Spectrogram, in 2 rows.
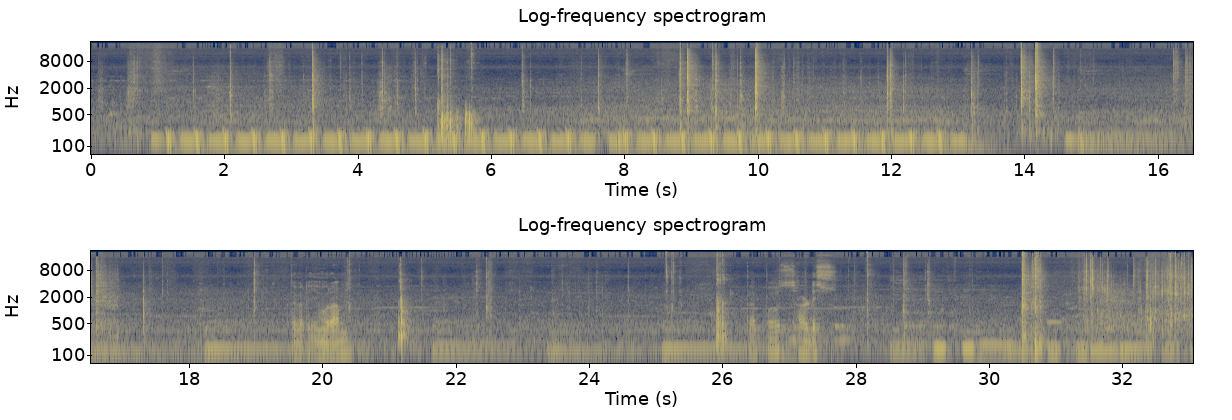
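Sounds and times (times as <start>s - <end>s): background music with low beat: 0.6s - 33.0s
laptop parts clicking and tapping: 1.5s - 5.8s, 8.8s - 10.8s.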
